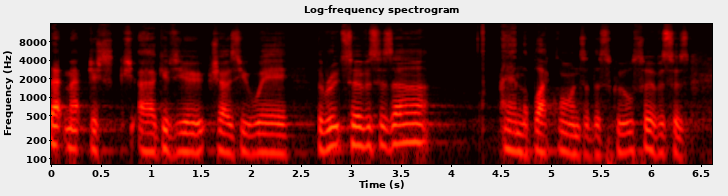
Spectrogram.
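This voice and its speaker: A man with an Australian accent speaks at a medium pitch with ordinary pitch variation. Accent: Australian drawl. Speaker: transport manager. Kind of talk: conference presentation. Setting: stage with audience. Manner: hesitant, many fillers.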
